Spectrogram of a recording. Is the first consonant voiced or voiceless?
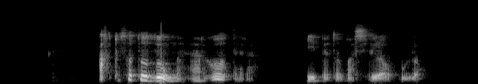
voiceless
